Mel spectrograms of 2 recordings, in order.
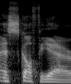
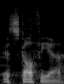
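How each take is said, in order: First: The name ends with an audible R sound. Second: The name ends without any R sound. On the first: The speaker calls it wrong. "it's not Escoffier. Like, you don't pronounce the R" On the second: The speaker calls it right. "It's like Escoffia or something like that"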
